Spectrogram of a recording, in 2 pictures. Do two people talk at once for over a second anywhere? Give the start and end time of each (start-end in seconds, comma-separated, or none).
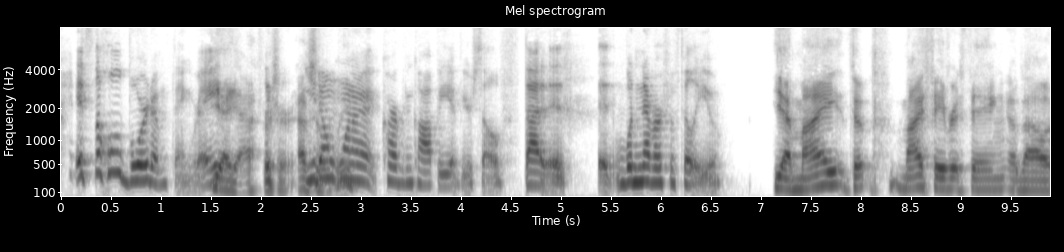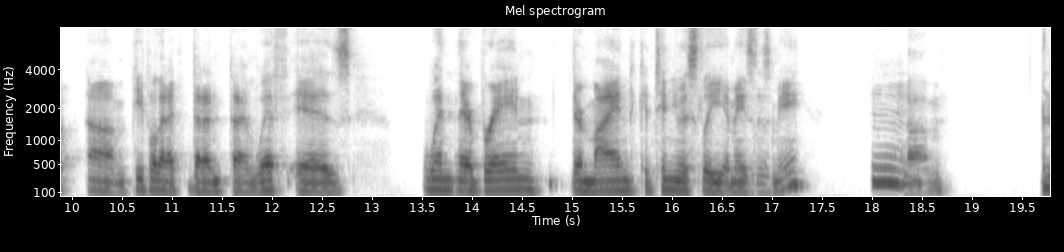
1.5-3.0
